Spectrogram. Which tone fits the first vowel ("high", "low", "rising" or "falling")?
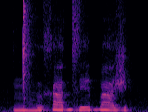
rising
